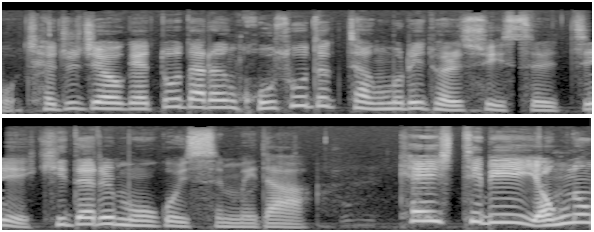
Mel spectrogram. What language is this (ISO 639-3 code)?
kor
